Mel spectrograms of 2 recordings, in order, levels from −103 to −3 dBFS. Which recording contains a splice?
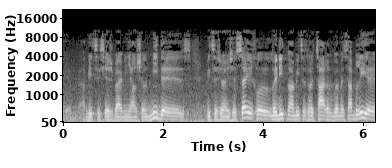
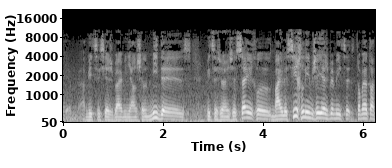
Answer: second; 1 cut; at 4.1 s

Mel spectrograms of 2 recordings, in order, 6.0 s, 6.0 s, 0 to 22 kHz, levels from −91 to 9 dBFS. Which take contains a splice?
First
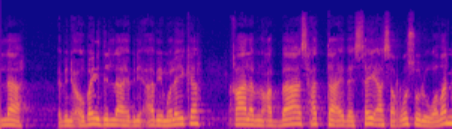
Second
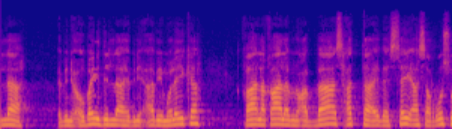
first; 1 cut; at 3.0 s

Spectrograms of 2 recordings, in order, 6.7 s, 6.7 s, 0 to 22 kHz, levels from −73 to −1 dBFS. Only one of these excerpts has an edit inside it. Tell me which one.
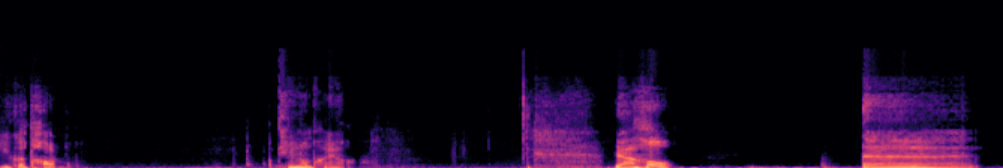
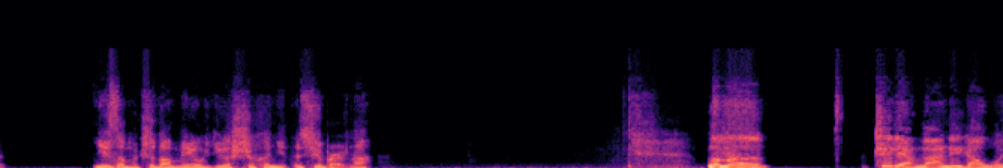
first; 1 cut; at 1.8 s

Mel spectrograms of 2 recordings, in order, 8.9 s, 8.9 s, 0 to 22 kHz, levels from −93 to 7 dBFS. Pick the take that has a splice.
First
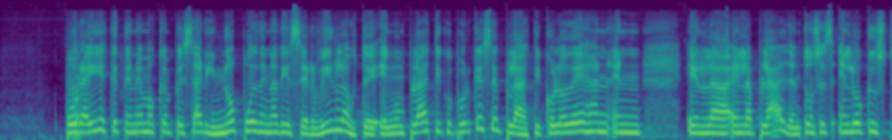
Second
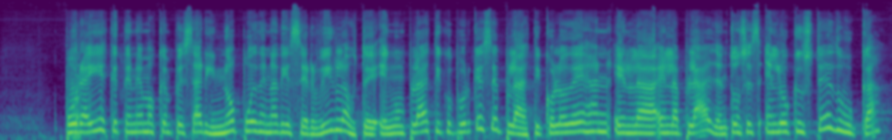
second; 1 cut; at 6.1 s

